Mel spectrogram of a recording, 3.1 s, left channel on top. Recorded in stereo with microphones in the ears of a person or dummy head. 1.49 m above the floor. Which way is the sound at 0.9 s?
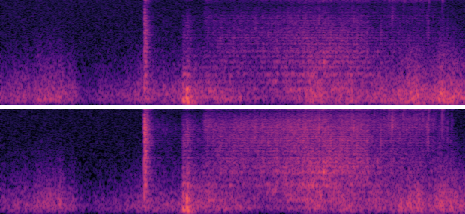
45° right (ahead or behind).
